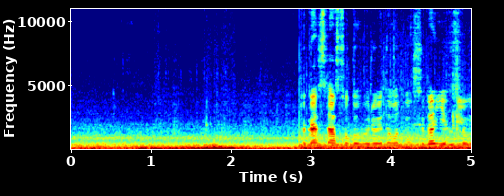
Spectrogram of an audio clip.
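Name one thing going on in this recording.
A car engine hums and tyres rumble on a wet road.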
